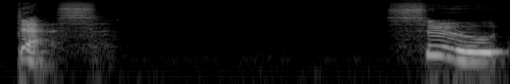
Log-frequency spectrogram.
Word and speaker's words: desu: sushi Des sushi so why aren't we making the o sound when we say Des Sue is just a bit special in Japanese you can sometimes get away with dropping the o sound at the end of su but only if it comes at the end of a word and then that word kind of usually has to be a verb and sometimes it only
